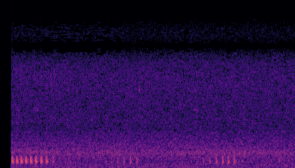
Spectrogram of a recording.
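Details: Common frogs spawning in a garden pond, seen by torchlight: a low, purring croak of rapid pulses opens, followed by fainter pulsed croaks over background hiss.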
